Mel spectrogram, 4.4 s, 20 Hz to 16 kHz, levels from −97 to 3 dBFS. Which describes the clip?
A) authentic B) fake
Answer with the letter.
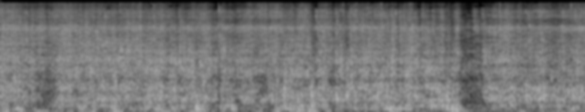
A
